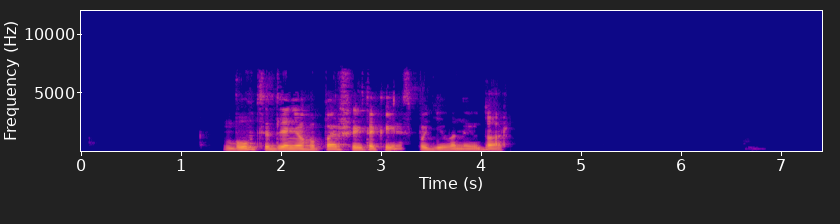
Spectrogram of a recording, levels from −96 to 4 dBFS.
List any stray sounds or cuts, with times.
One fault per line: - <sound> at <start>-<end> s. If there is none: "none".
none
